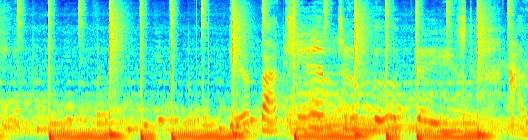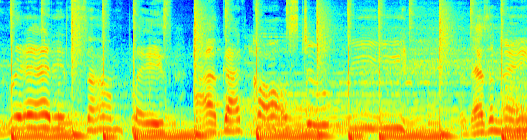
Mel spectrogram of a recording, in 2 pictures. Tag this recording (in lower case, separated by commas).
music, soul music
